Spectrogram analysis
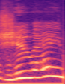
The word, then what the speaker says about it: Jouer: i loved my barbies oh okay jouer jouer jouer we've always got to say it like that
